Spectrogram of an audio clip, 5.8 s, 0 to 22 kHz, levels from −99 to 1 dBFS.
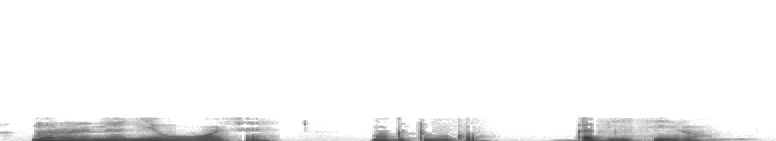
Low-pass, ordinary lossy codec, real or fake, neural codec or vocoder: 3.6 kHz; AAC, 16 kbps; real; none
